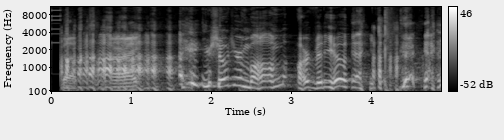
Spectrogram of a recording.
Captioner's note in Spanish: Risas; Risas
